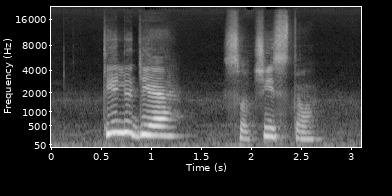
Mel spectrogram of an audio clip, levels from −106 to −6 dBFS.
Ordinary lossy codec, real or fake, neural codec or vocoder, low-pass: none; fake; codec, 44.1 kHz, 2.6 kbps, SNAC; none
